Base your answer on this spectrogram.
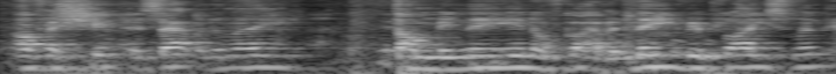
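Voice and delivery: normal talking voice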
